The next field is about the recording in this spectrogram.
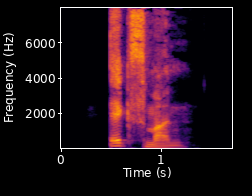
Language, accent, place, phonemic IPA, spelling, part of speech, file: German, Germany, Berlin, /ˈɛksˌman/, Exmann, noun, De-Exmann.ogg
- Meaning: ex-husband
